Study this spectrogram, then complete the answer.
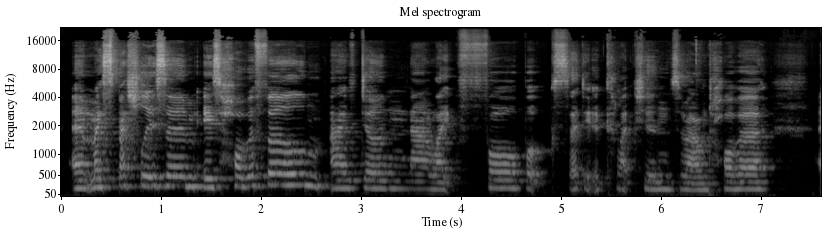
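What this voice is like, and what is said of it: Leeds accent, British English. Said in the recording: “for those that know British accents, they'll also realise that I am originally from Leeds”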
